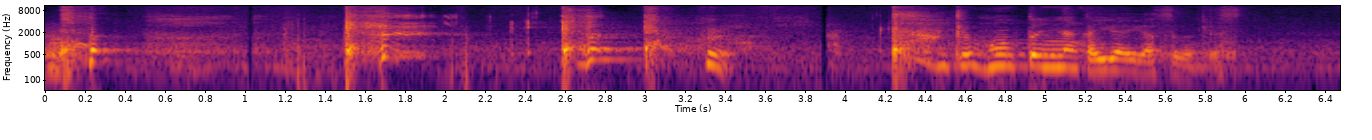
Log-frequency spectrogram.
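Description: Repeated harsh cough bursts, about four to five in quick succession with throat clearing, in a quiet room; a persistent cough.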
